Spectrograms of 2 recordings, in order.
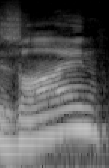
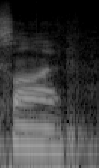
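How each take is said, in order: First: The word begins with a buzzing z sound. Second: The word begins with a hissing s sound. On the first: This is how most people say it. The speaker calls it wrong. "most people say Zine" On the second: This is how it is actually pronounced. The speaker calls it right. "it's actually pronounced with the S sound, just like it looks"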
